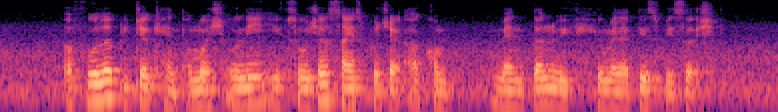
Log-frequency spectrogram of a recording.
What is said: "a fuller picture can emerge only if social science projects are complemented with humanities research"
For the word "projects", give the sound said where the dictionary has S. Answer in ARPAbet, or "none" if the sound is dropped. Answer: none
